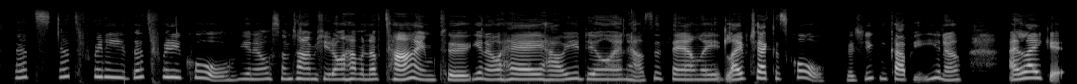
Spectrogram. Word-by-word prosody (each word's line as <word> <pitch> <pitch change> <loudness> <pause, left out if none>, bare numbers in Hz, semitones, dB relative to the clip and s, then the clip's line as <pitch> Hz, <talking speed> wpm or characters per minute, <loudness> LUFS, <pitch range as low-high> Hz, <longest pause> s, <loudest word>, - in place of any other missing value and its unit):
that's 320 +1 -6
that's 360 +2 -7
pretty 340 -3 -2
that's 325 +5 -6
pretty 335 -1 0
cool, 200 - -5
you 250 0 -6
know? 245 +2 -6
Sometimes 250 -1 -2
you 245 - -3
don't 235 +1 0
have 255 0 0
enough 240 +1 -2
time 230 -1 +6
to, 205 -2 +1
you 275 +2 -2
know, 230 -1 -1
"Hey, 235 0 +3
how 215 -1 -2
are 215 - -3
you 265 +3 -3
doing? 230 -1 -2
How's 200 -3 -5
the 275 -1 -9
family?" 230 -2 0
"Life 245 +4 +4
check" 285 -2 +6
is 260 -3 -3
cool 280 - -4 0.2
'cause 195 -1 -8
you 285 +2 -5
can 270 -3 -11
copy 235 -3 +1
you 295 +4 -5
know, 205 -2 -1 0.5
I 230 - +5
like 300 +5 +4
it. - - +2
245 Hz, 210 wpm, -27 LUFS, 230-285 Hz, 0.5 s, time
